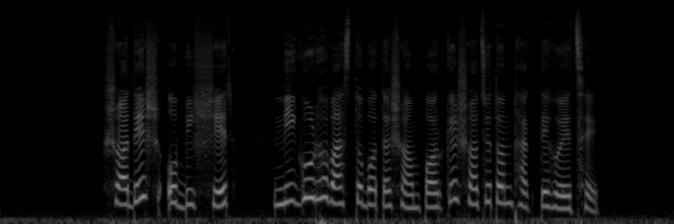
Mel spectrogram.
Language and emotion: Bengali, neutral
